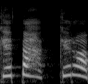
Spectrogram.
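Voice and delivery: very high, loud yell. Telling about a dream of fighting off Demogorgons with a sword, retelling a yell from a dream. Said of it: "And I was like yelling".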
